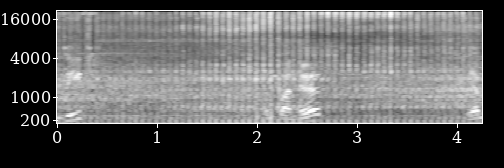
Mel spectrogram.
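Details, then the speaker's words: Bike named Gina, a newly acquired machine planned for modification: steady, even low thumping idle with no misses, knocks or hunting. Owner says it runs well, engine running perfectly with no faults. "हाँ, जैसा कि मैंने कहा, और यह काफ़ी अच्छी चलती है। अब हम इसकी जाँच करेंगे।"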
